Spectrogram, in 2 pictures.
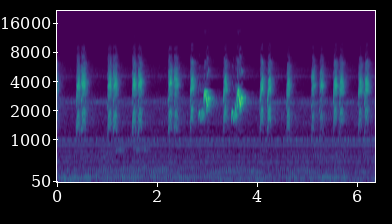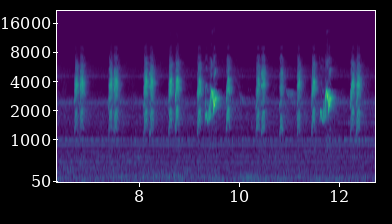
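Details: Sooty-headed bulbul singing actively: bright, sharp chirps, mostly in quick pairs, repeated without pause, with a few slurred downward-sweeping notes mixed in. A faint steady hum runs underneath.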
